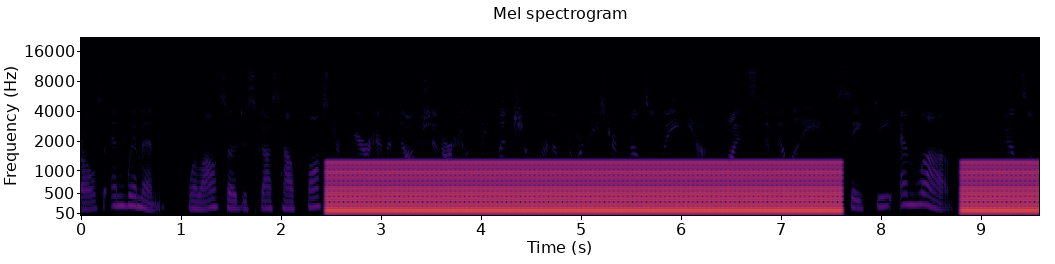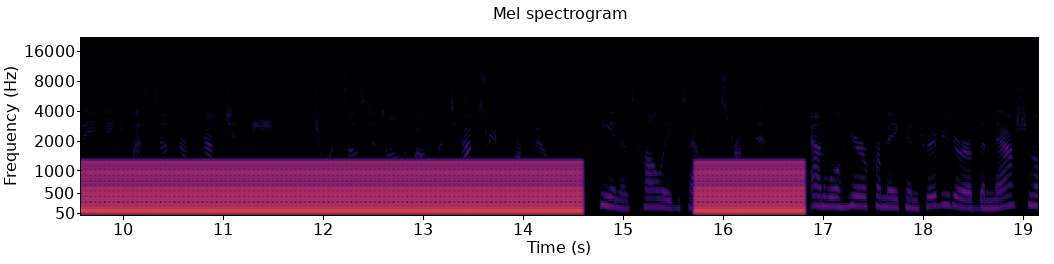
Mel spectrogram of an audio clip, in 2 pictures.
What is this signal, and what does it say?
Ship horn signal, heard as a ship's horn, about 120 Hz, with speech in English. 2 long, 1 short. At sea: I intend to overtake on your starboard side.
